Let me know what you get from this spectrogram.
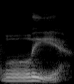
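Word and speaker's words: -ly: Even though when we say it ly, it sounds like lee. Remember we said y can be a long e sound or a long I? Okay, so this is a long e sound, lee.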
